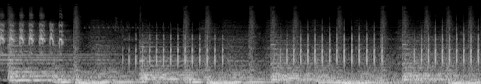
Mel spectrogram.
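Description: Rapid bursts of woodpecker drumming, quick hard taps in repeated rolls, set against a full musical backing with steady bass throughout.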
